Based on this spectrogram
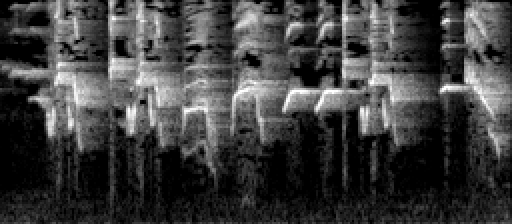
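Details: Continuous singing from an Oriental magpie-robin, used to coax other birds into song: fast run of loud whistled phrases, many sliding upward, with scratchy notes woven between them.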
